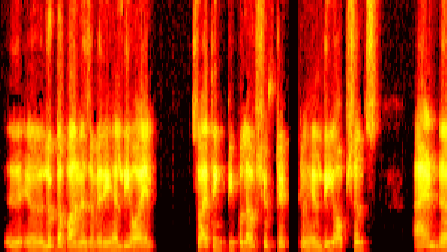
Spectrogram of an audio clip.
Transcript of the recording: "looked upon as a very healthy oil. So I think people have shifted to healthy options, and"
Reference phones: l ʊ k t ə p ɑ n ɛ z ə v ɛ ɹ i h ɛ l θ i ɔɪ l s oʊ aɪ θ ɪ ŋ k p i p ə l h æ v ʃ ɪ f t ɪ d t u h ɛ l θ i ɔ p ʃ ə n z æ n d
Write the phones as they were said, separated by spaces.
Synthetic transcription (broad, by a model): l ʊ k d ə p ɑ n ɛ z ə v ɛ ɹ i h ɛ l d i ɔɪ l s oʊ aɪ t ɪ ŋ k p i p ə l h æ v ʃ ɪ f t ɪ d t u h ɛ l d i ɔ p ʃ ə n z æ n d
